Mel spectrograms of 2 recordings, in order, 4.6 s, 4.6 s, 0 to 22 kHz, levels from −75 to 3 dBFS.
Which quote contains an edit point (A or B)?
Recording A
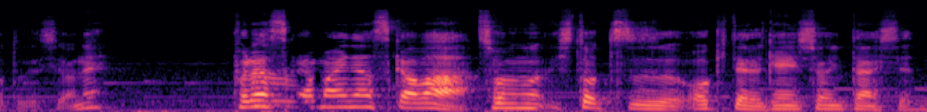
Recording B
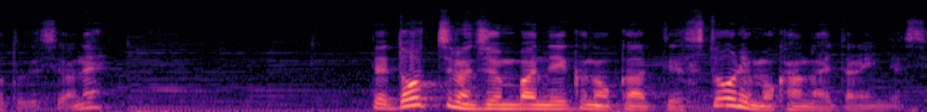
A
